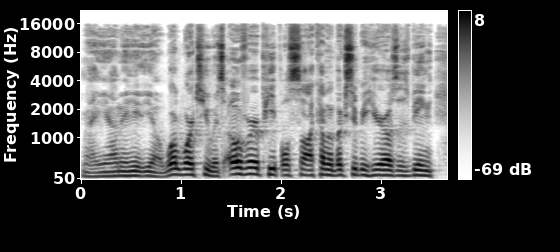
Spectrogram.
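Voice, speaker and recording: The background is quiet. A man's tone comes across dark and mellow. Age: 30s. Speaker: comics explainer YouTuber; comics video creator. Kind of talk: casual monologue. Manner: halting, many repetitions and fillers. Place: home room.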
